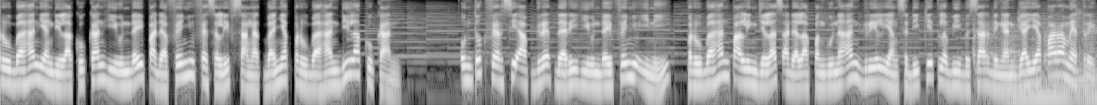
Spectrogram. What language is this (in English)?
Indonesian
